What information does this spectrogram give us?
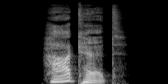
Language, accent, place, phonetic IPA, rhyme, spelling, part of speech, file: German, Germany, Berlin, [ˈhaːkət], -aːkət, haket, verb, De-haket.ogg
- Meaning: second-person plural subjunctive I of haken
